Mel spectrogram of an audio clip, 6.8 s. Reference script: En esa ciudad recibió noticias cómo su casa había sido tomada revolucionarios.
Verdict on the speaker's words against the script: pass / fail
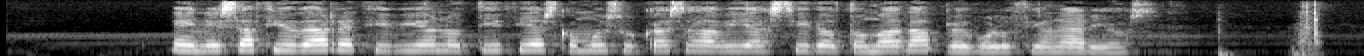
pass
